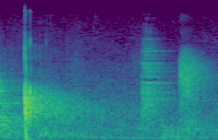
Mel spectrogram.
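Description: Snooker cue tip striking the cue ball, then a sharp click of the cue ball hitting a red about a quarter second later. Near the end come two softer knocks as the red, struck with too much pace, rattles in the jaws of the pocket and stays out.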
